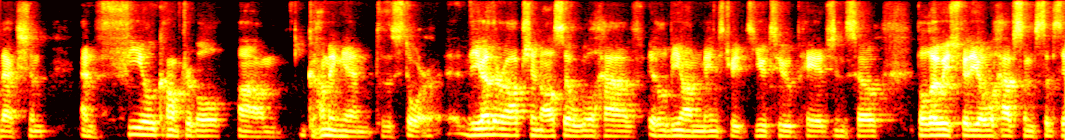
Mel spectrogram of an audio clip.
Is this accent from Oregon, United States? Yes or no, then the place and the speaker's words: no; Woodbridge, Virginia, United States; moved away as an adult; now in Fredericksburg, United States; I grew up in Woodbridge, you know, in Northern Virginia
